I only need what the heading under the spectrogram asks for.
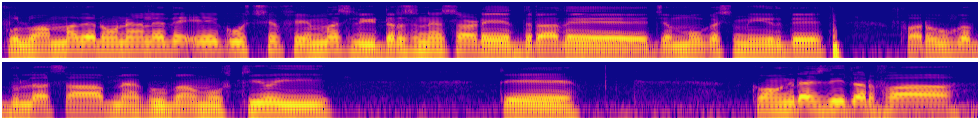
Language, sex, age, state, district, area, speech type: Dogri, male, 18-30, Jammu and Kashmir, Samba, rural, spontaneous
